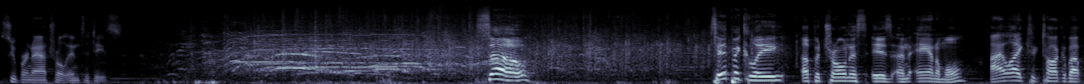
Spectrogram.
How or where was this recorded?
live audience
